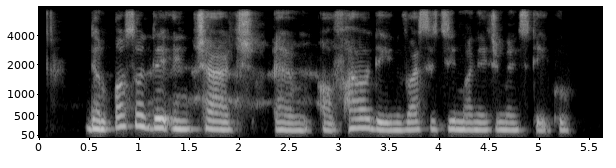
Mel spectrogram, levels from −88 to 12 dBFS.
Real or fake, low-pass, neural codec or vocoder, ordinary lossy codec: fake; 7.2 kHz; codec, 24 kHz, 6 kbps, HILCodec; none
